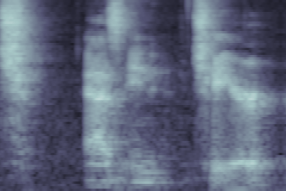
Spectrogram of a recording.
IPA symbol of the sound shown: tʃ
